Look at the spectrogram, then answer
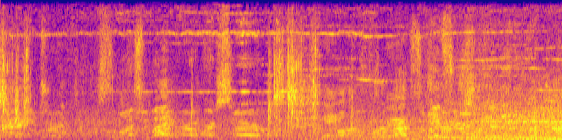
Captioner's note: clamoring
